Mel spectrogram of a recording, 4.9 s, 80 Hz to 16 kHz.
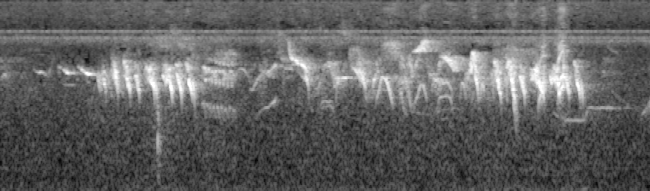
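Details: [1, 'Lined seedeater males in the wild trading song in the background while a female incubates on her nest. Rapid, bright, high phrases of quickly repeated buzzy notes run for about four seconds, overlapping with slurred whistles.']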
